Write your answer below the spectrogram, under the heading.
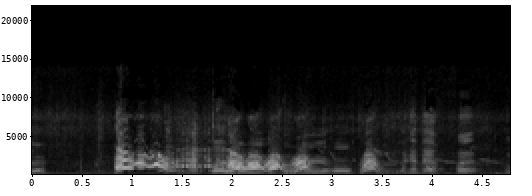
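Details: Newborn puppies in a brand new litter, handled by people, giving a burst of high, wavering whines and yelps with rising and falling harmonic arcs, several close together, then quieter squeaks; no talking heard over them.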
